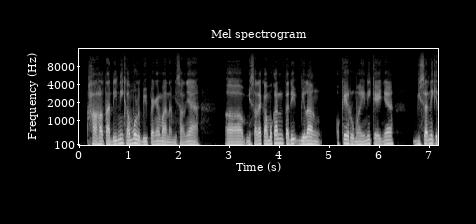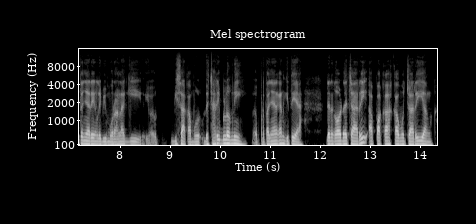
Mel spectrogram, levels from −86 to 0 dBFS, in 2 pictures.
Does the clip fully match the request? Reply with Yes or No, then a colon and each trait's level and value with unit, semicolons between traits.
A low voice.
Yes: low, 120 Hz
